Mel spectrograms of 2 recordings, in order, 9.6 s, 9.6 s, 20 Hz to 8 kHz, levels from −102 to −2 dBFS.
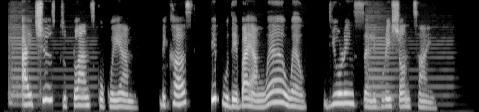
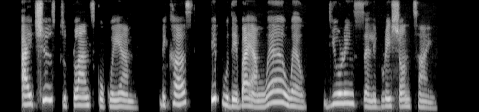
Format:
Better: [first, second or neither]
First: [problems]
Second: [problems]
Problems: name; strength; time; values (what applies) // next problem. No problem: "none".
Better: second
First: background sound (Bowed string instrument); 20 dB below the speech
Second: none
